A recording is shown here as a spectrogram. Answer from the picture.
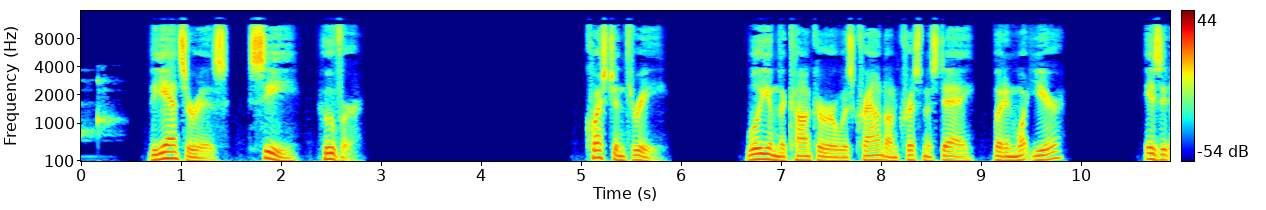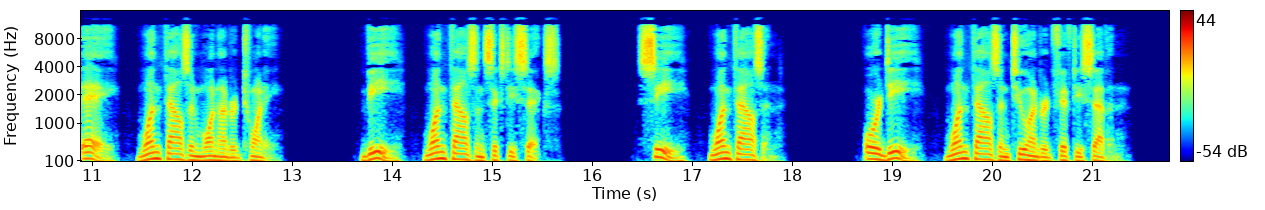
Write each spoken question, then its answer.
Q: William the Conqueror was crowned on Christmas Day, but in what year?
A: The answer is B, 1066.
